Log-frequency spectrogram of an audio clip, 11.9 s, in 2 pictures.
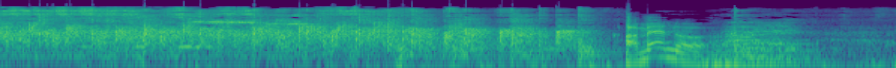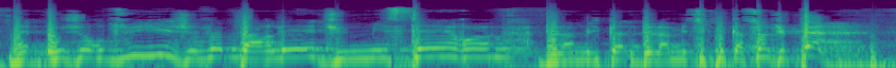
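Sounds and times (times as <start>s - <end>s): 
church congregation clapping for Jesus Christ: 0.0s - 4.1s
speech: 4.2s - 11.9s.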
